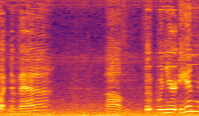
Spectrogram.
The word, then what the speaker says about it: Nevada: And the way people pronounce even states, like I think we always call it Nevada, and it's Nevada.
